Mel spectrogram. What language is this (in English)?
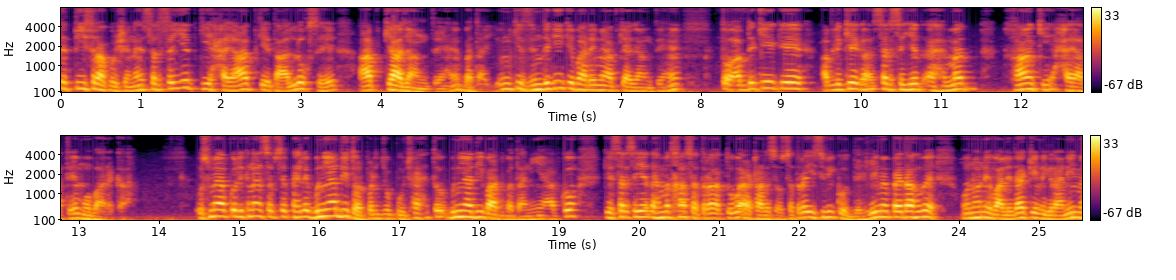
Hindi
